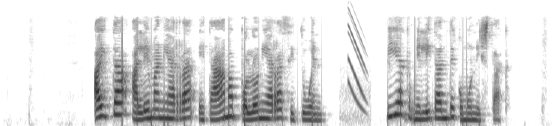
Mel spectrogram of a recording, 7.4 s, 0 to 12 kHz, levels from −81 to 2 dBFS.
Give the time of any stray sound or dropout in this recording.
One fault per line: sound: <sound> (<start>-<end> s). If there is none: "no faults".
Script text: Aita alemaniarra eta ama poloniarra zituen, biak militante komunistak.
sound: chirp (4.6-4.9 s)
